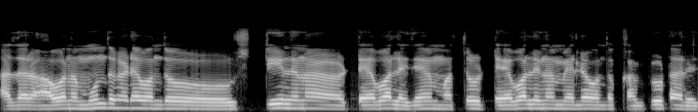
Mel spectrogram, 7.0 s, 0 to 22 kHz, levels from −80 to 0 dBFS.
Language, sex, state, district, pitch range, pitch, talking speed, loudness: Kannada, male, Karnataka, Koppal, 120-135 Hz, 130 Hz, 120 wpm, -15 LUFS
